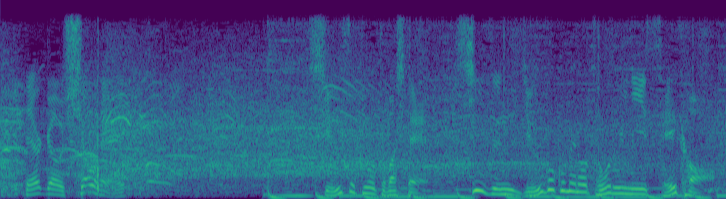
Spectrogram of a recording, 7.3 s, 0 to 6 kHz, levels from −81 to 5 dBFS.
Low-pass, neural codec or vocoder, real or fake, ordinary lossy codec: 5.4 kHz; none; real; none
